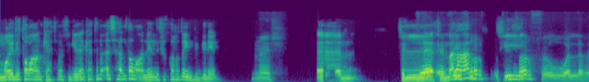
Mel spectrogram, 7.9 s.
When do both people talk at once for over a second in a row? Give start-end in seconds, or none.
5.6-7.1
